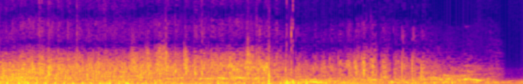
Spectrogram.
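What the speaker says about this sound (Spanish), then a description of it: "varias grabaciones captaron sonidos de disparos que parecían duplicarse" Rapid gunfire recorded during the Las Vegas mass shooting, a dense continuous string of shots with echoes, heard from a distance amid crowd noise before cutting off abruptly.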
